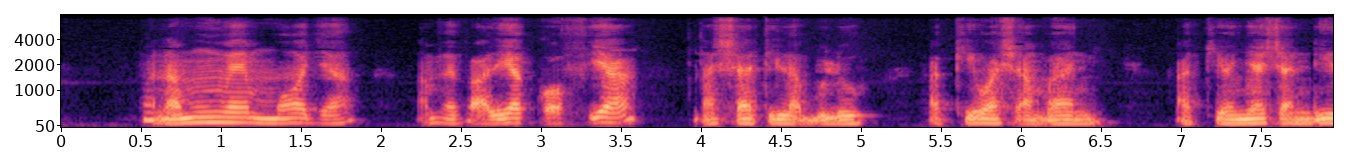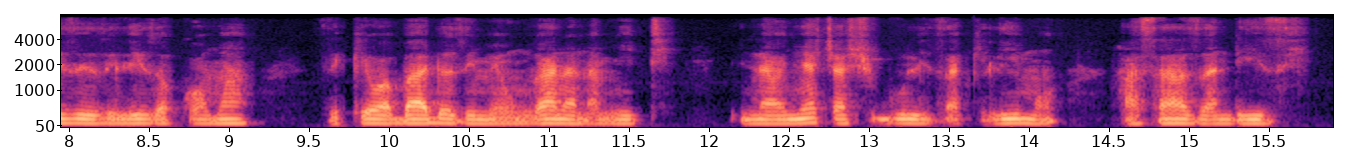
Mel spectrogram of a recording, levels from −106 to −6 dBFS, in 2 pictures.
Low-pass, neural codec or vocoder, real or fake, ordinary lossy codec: 7.2 kHz; none; real; AAC, 32 kbps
